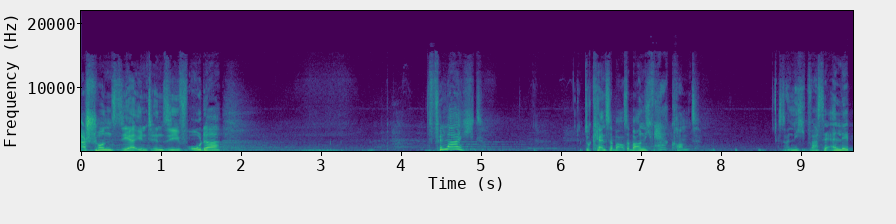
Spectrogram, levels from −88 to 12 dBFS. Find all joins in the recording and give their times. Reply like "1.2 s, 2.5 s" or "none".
6.8 s, 7.2 s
